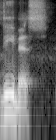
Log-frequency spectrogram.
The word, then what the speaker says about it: Debus: as Nelson Debus, and it is pronounced Debus. I've heard people say, is it Deebs or Debus? And I met Cheryl Debus when I was working at Alden Debus, and I said, okay, so that's how it's pronounced.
